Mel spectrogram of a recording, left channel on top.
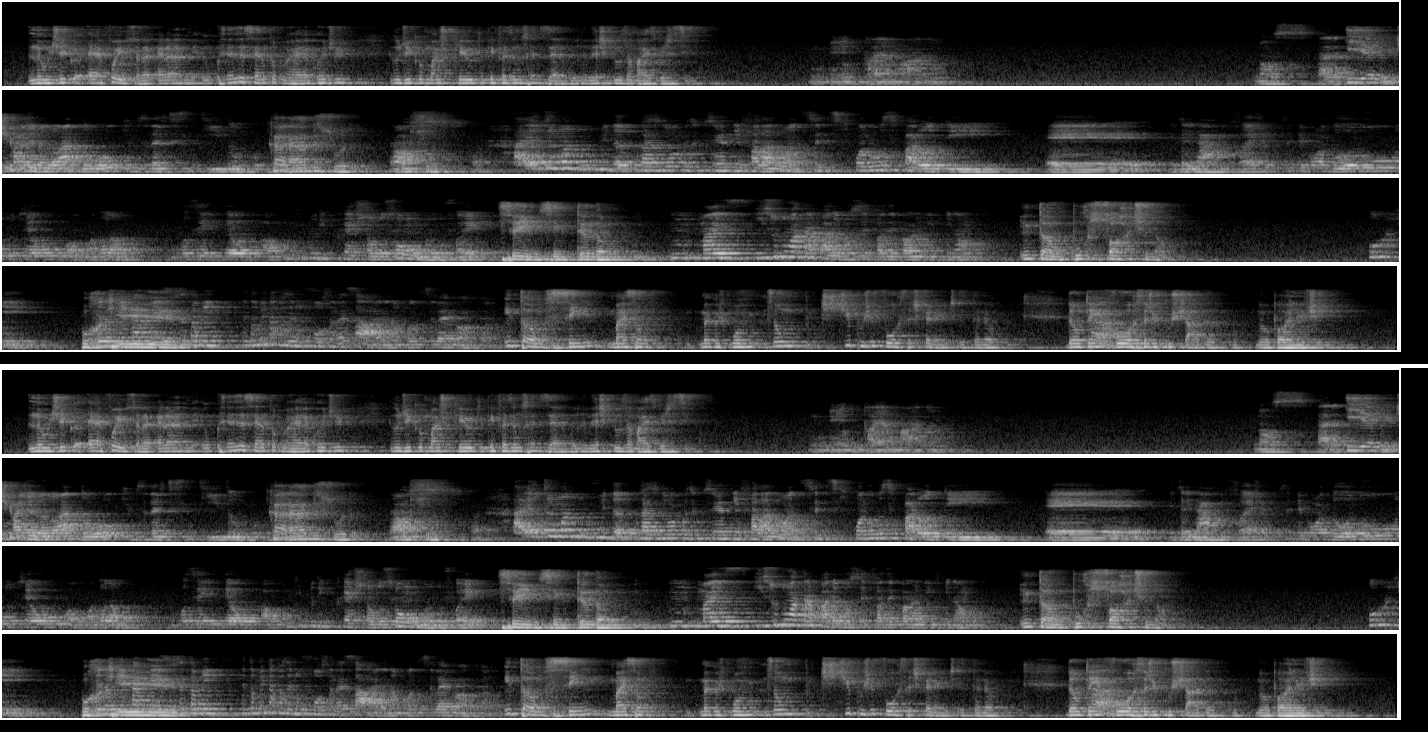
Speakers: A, in the centre; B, on the right.
A: no dia que. eu- É, foi isso. Era, era 160 o meu recorde. E no dia que eu me machuquei, eu tentei fazer um 170. Eu botei dez quilos a mais em vez de 5.
B: Uhum. Meu pai amado. Nossa, cara,
A: E aí,
B: eu fico
A: tipo,
B: imaginando a dor que você deve ter sentido, porque.
A: cara, absurda.
B: Nossa.
A: Absurda.
B: Ah, eu tenho uma dúvida por causa de uma coisa que você já tinha falado antes. Você disse que quando você parou de, é, de treinar arco e flecha, você teve uma dor no, no seu. Uma dor não. Você deu algum tipo de questão no seu ombro, não foi?
A: Sim, sim, tendão.
B: Hum, hum, Mas isso não atrapalha você de fazer powerlifting, não?
A: Então, por sorte, não.
B: Por quê?
A: Porque.
B: Porque na minha cabeça você também, você também tá fazendo força nessa área, não? Quando se levanta.
A: Então, sim, mas são. Como é que eu, movi- são tipos de força diferentes, entendeu? Não tem
B: Tá.
A: força de puxada no, no powerlifting.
